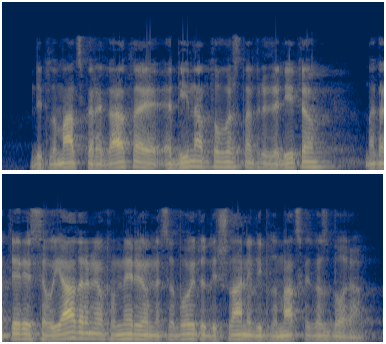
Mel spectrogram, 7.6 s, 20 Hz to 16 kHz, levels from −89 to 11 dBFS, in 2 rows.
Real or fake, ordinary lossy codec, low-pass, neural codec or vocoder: fake; AAC, 48 kbps; 7.2 kHz; codec, 16 kHz, 2 kbps, FunCodec, trained on LibriTTS, 25 frames a second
